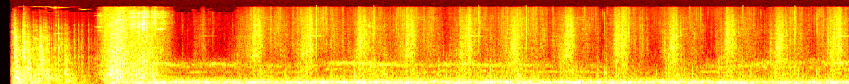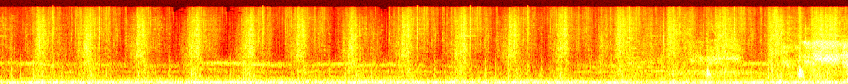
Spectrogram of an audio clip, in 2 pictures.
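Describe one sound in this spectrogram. Footsteps tread steadily on stone in an echoing cave.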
